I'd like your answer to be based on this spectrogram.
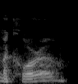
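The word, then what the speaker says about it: Moqorro: It might have been Morocco, if that's how you say it. The big one that's a... – Yeah, I think it's... Isn't it Makoro? – Makoro, thank you. Yes, Makoro.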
